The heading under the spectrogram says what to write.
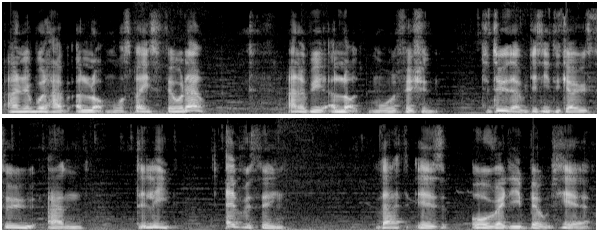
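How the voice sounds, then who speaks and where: Croaky man narrating gameplay, low voice. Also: steady tone, normal speed. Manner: chatty, mildly exasperated at stuck buses. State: croaky with a sore throat. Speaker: gaming channel host. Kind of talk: casual gameplay commentary. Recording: dull lo-fi audio with faint music.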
